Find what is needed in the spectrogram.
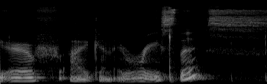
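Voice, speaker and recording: A woman speaks at a very slow pace. Room echo is audible. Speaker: live streamer drawing digital art. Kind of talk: casual live stream chat while sketching. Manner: rambling, halting with self-corrections.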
